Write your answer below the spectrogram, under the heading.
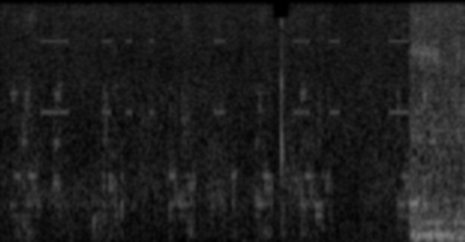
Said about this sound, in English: Sorry, a little coughing jag.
